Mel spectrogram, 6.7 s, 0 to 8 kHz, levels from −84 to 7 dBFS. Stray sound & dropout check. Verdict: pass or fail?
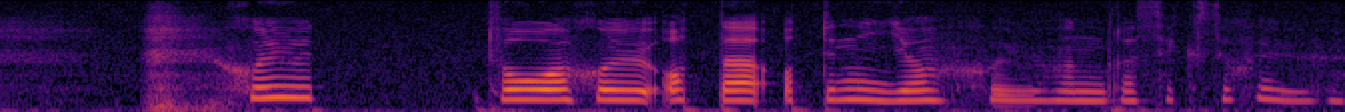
pass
